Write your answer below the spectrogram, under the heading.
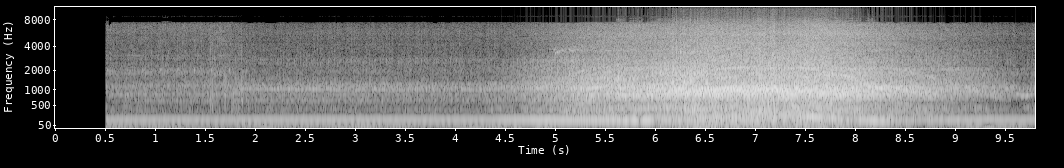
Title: Rattle sound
